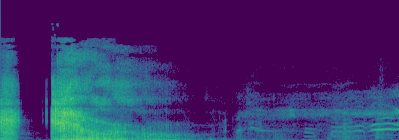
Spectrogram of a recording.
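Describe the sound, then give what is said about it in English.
A voice imitates Donald Duck sneezing: a quick sharp intake, then one loud, raspy, explosive burst that fades within a second, trailed by faint squeaky vocal noises. “That's Donald Duck sneezing.”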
